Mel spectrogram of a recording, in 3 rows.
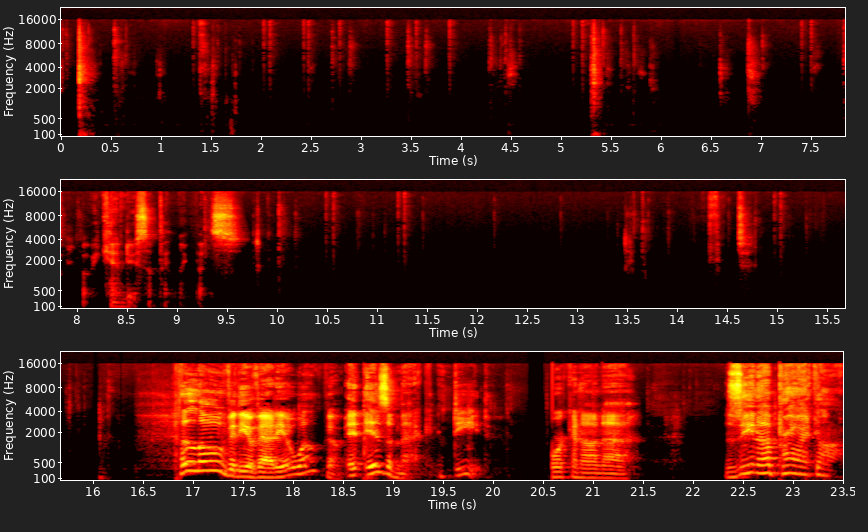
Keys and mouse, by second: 0.0 Tab, 0.3 z, 1.2 shift+click, 1.5 middle click, 1.5 right click, 2.2 click, 2.2 middle click, 2.2 right click, 2.5 b, 2.8-9.6 middle drag, 3.3 b, 4.1 g, 5.1 Tab, 5.4 z, 6.7 r, 7.6 g, 9.6 s, 10.6 middle click, 11.6 middle click, 12.0 click, 13.1-14.4 middle drag, 15.8-19.0 middle drag, 15.8 KP_3, 20.6-23.5 middle drag, 23.1 shift+c.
